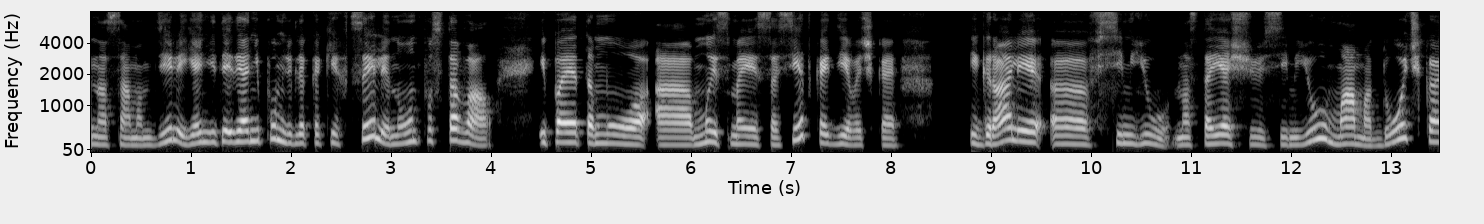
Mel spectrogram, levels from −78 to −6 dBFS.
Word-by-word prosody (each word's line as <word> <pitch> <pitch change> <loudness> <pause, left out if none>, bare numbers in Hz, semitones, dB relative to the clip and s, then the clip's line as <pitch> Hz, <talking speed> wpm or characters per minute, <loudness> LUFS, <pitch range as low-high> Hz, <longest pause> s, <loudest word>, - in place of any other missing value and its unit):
на 165 -2 -4
самом 155 -1 -4
деле. 220 +9 -1
Я 185 +4 +1
не 215 0 -6
тэ 220 0 +2
я 225 0 +5
не 240 +1 -3
помню 250 -9 -3
для 195 +1 -2
каких 190 0 -7
целей, 290 - +3
но 180 +3 -6
он 230 +2 -4
пустовал. 235 - 0 0.4
И 210 - -3
поэтому, 195 -5 +2
а, 155 0 +2
мы 210 +7 -1
с - - +1
моей 175 -2 0
соседкой, 195 - +1
девочкой, 155 -4 -3 0.7
играли, 215 +6 +3
а, 175 -1 0
в 165 - -4
семью. 185 -5 +1
Настоящую 165 +1 -1
семью- 165 - -2
мама, 180 - 0
дочка.. 225 - -1
185 Hz, 140 wpm, -23 LUFS, 160-215 Hz, 0.7 s, я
